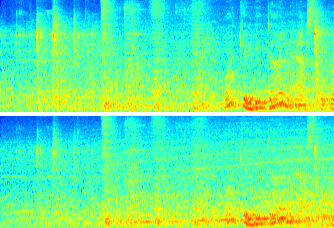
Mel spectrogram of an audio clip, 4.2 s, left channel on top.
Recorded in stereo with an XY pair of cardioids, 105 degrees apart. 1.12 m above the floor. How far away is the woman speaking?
About 0.5 m.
